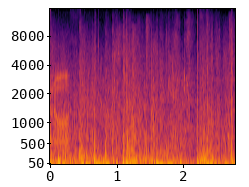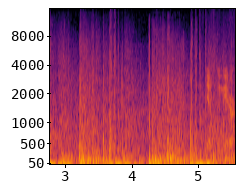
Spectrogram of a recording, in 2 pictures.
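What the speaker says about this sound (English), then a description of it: "She's got some shots going off" Musket gunfire in the Ultimate General Gettysburg video game crackles as dense, continuous volleys of overlapping shots, loud and unbroken, with a voice talking over part of the barrage.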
